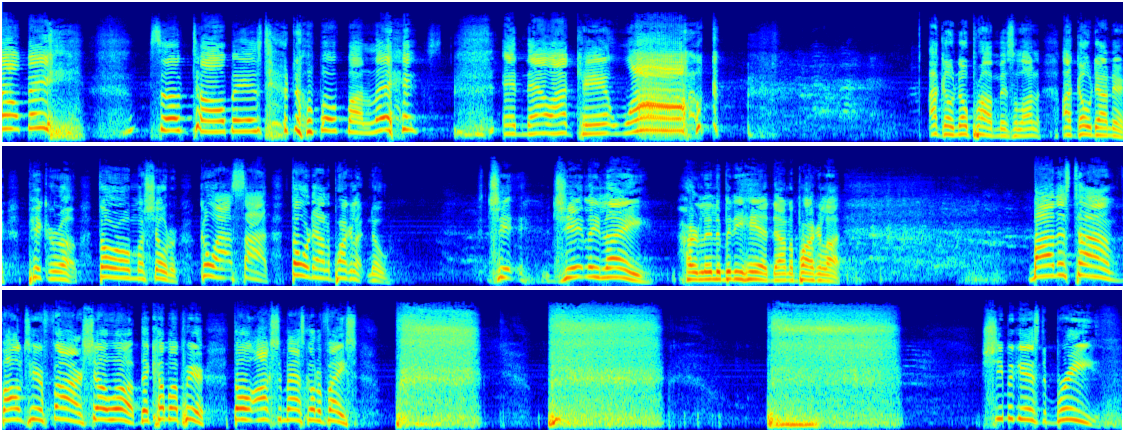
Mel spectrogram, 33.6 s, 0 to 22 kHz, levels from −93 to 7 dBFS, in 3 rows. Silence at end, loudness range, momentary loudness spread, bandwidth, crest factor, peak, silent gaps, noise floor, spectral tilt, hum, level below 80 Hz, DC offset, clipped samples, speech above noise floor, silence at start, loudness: 0 s; 7 LU; 13 LU; 15 kHz; 18 dB; -4 dBFS; none; -63 dBFS; -4 dB/octave; none; -70 dBFS; under 0.1%; under 0.1%; 43 dB; 0 s; -20 LUFS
